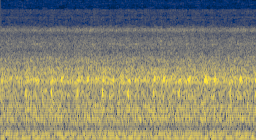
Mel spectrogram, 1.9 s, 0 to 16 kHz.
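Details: 2014 Ford F150 5.0 Coyote, tick starting around 40k miles and still present at 80k: light fast typewriter-like tick over a steady idle; valvetrain-type tick, source not found after several dealer inspections.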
